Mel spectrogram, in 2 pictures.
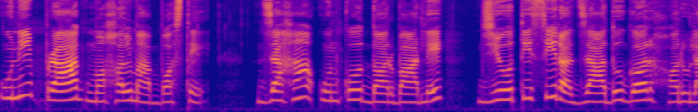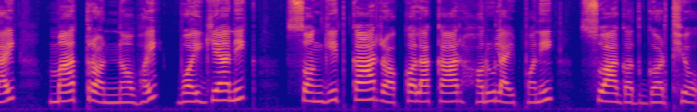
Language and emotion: Nepali, neutral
